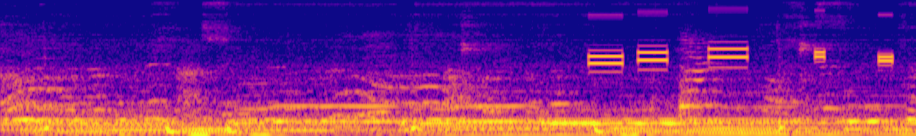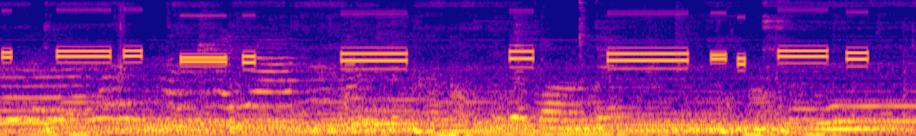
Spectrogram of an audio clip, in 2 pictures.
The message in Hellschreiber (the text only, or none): none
